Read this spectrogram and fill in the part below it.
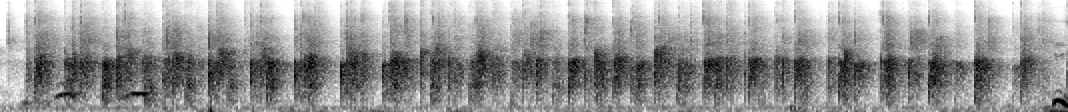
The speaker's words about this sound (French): Il faut, accueillir des prochaines invités qui vont venir en parler. On est très content de les avoir ce soir. Je vous demanderai, messieurs, dames, de les applaudir.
